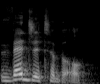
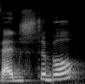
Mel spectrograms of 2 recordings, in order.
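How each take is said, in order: First: It uses a rarer, dictionary-listed variant pronunciation. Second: It uses the everyday pronunciation of the word. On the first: People do not say it this way in natural speech. The speaker calls it wrong. "another way to say the word was to say vegetable" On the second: This is how people say it in natural speech. The speaker calls it right. "which the dictionary did say was one way to say the word"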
